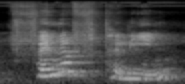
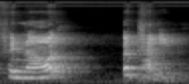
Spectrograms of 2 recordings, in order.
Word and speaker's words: phenolphthalein: is itself orange in color to pink and phenophthalene see the spelling though we call it out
